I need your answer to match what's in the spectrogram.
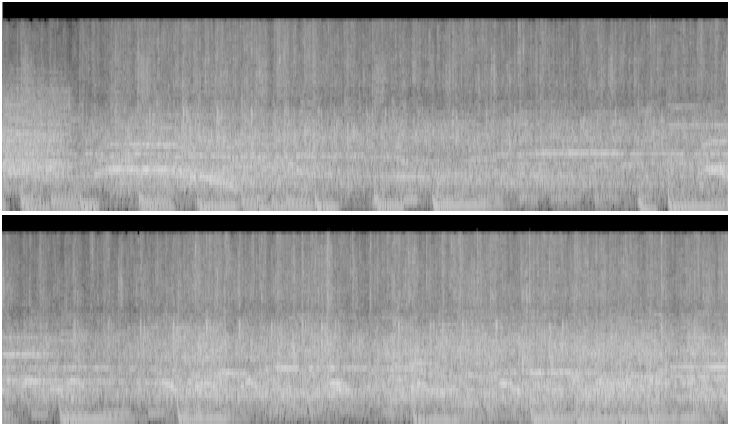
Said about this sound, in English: You can hear some of the chanting there, Build Back Better, the applause. That from the House Democrats earlier today when they passed on party lines this reconciliation bill out of the lower chamber.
